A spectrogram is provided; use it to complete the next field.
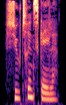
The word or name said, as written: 7-trinsskala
